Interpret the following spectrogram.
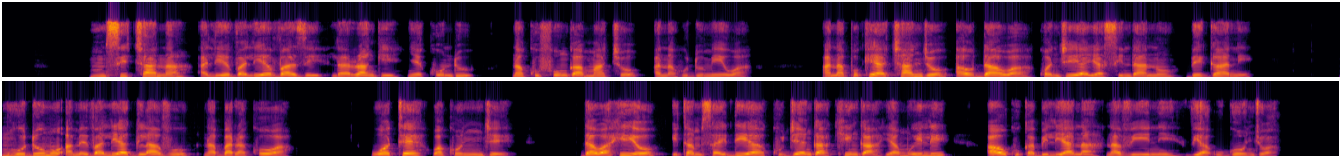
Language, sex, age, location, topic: Swahili, female, 50+, Nairobi, health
